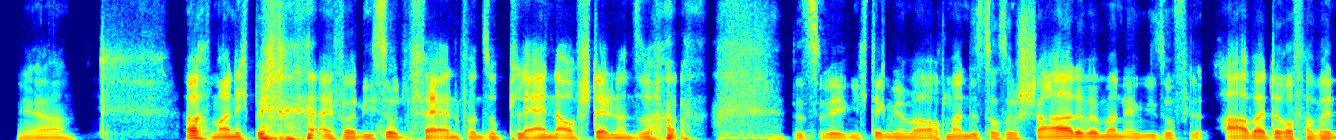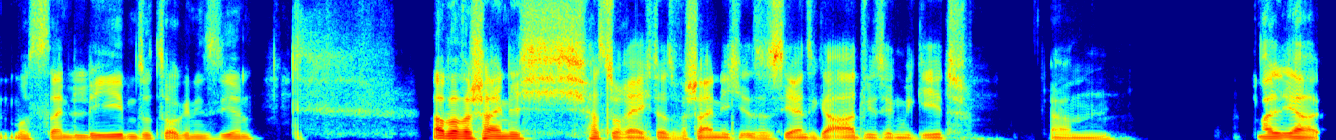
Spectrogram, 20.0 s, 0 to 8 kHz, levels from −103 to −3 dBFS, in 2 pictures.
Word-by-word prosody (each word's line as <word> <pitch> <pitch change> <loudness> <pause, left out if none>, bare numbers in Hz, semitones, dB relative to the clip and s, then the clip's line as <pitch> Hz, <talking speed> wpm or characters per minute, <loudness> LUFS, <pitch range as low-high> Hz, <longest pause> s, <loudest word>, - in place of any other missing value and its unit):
Ja. 90 -1 -7 0.8
Ach, 135 -7 +5
Mann, 95 +3 +1
ich 110 - -3
bin 125 - +4 0.4
einfach 110 -5 -2
nicht 105 0 -5
so 115 - +2
'n 95 - -3
Fan 95 0 -1
von 95 0 -6
so 95 0 -4
Plänen 85 +1 -1
aufstellen 80 -1 -1
und 85 0 -4
so. 95 +4 -3 1.0
Deswegen, 95 -1 -6
ich 95 -1 -11
denke 100 +1 -4
mir 95 - -4
immer 95 -1 -3
auch: 95 - -4
„Mann, 110 +1 -2
ist 110 0 -6
doch 110 - -3
so 110 0 -4
schade, 105 +2 +2
wenn 105 -1 0
man 105 0 -2
irgendwie 105 0 -6
so 105 +1 -7
viel 105 - -12
Arbeit 105 - +1
darauf 105 -2 0
verwenden 100 -1 -4
muss, 100 -4 -5
sein 100 -1 -1
Leben 100 +3 +1
so 105 0 -3
zu 95 - -5
organisieren.” 100 +1 -3 1.3
Aber 130 -2 +10
wahrscheinlich 115 -2 +5
hast 110 -1 +1
du - - +2
recht. 85 -1 -1
Also 80 -2 -2
wahrscheinlich 85 0 0
ist 95 -1 -4
es 85 -2 +2
die - - +1
einzige 85 +1 -1
Art, - - +1
wie 85 - -5
es 80 - -6
irgendwie 80 -1 -6
geht. 85 +4 -4 0.6
Ähm, 75 -1 -7 1.1
weil 105 -1 +4
ja 100 -4 +4
100 Hz, 180 wpm, -24 LUFS, 90-105 Hz, 1.3 s, Aber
